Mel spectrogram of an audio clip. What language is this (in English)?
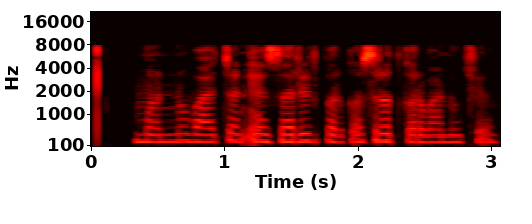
Gujarati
